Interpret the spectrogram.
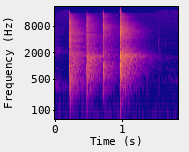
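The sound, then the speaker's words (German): Four slow, sharp hand claps, evenly spaced with a brief ringing tail after each, the last one loudest; no voices are heard. “Die Kolleginnen wollen keinen Applaus, sie wollen keine Wertschätzung Sie wollen eine Marie.”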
